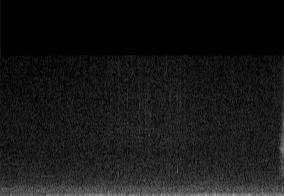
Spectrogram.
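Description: Wind rumbling on the microphone, a low, uneven buffeting that grows louder.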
